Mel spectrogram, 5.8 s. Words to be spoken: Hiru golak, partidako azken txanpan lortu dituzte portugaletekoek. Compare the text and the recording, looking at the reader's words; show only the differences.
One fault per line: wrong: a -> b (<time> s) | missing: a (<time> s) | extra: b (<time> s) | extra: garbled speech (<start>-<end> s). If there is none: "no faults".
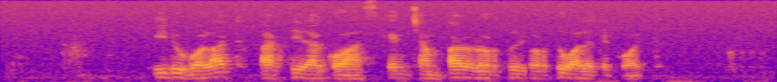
missing: dituzte (4.0 s)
